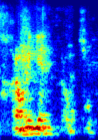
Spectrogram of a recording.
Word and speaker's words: Groningen: It's spelled Groningen, but it's pronounced Groningen. I don't know. Are there any Dutch people in the room? So hopefully I get the Dutch accent right. It's Groningen.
